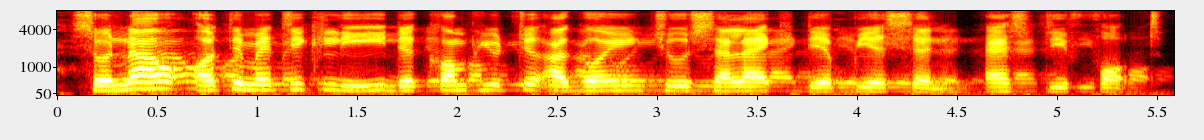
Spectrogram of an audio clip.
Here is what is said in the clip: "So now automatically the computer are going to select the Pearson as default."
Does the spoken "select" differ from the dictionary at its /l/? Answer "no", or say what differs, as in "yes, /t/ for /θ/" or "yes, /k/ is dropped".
no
